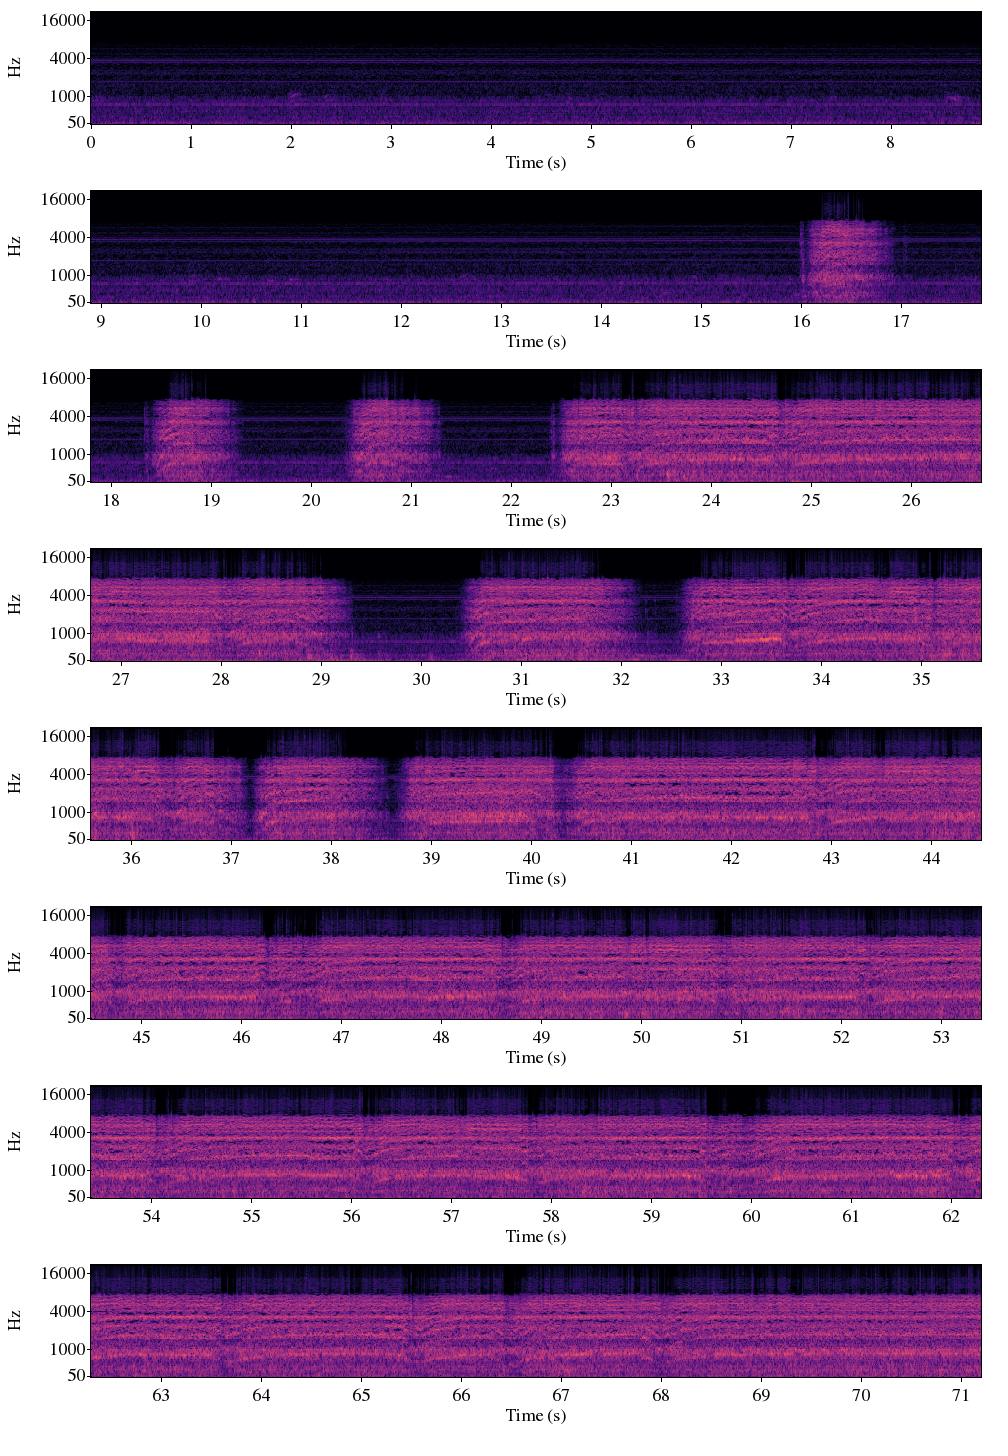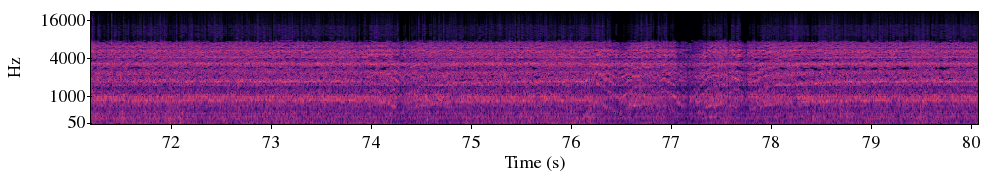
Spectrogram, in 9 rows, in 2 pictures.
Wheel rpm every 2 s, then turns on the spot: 0, 0, 0, 0, 0, 0, 0, 0, 30, 40, 40, 100, 190, 220, 100, 110, 110, 190, 120, 130, 170, 200, 190, 190, 190, 200, 200, 200, 200, 190, 190, 200, 210, 190, 210, 230, 230, 210, 150, 220.
none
